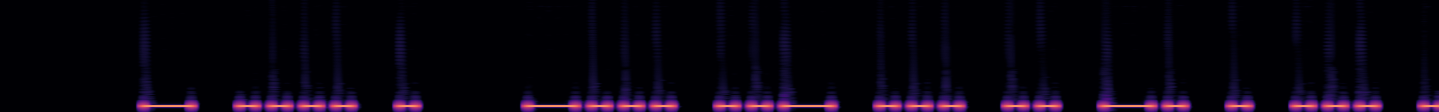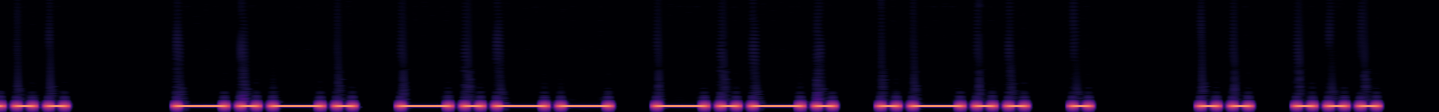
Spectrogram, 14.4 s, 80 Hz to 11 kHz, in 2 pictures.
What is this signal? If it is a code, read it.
Morse code, heard as a keyed tone, about 15 wpm, 700 Hz. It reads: THE BUSINESS CYCLE IS
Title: Sentences from Top 1000 Words - Review Part 6 - 15wpm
